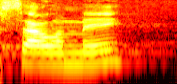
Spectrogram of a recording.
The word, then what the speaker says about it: Salome: The other gospels tell us that is Salome. That's how you pronounce that.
